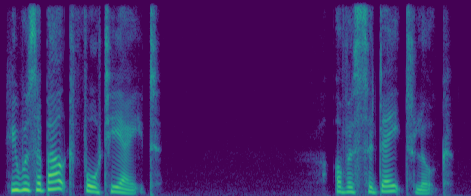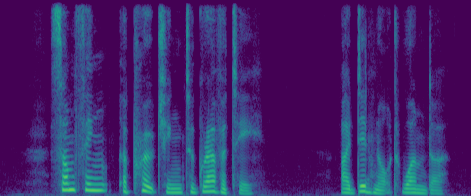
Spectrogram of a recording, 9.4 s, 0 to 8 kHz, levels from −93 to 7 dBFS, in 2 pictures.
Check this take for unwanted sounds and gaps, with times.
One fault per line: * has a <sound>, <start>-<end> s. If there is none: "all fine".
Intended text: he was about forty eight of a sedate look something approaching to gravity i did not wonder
all fine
